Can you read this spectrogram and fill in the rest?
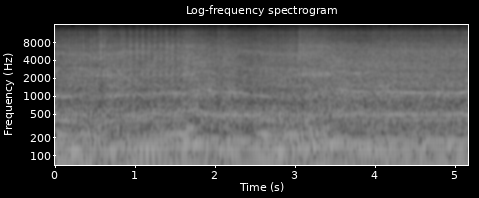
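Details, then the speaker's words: Vintage Onan Pro6000E generator, 12.5HP Elite 140 OHV engine, long-sitting, fuel system cleaned, still producing zero volts at outlets; steady even low drone, no misses, knocks or surging; normal running. "All right, got a good running. All right, we got a good running motor."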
